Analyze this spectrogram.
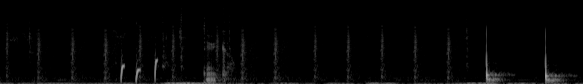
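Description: Light footsteps tap quickly and evenly on a path.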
